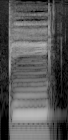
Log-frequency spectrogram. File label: "piñ", Apatani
